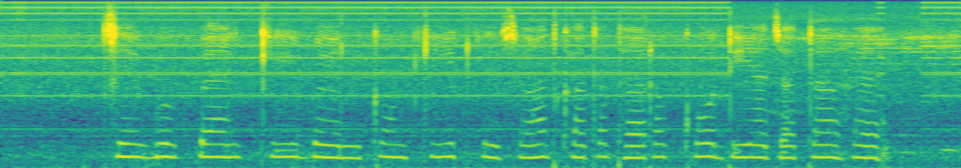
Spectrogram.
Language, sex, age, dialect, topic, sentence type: Hindi, female, 18-24, Kanauji Braj Bhasha, banking, statement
